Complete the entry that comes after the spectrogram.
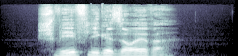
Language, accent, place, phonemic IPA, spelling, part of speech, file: German, Germany, Berlin, /ˌʃveːfliɡə ˈzɔɪ̯ʁə/, schweflige Säure, noun, De-schweflige Säure.ogg
- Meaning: sulfurous acid (the weak acid, H₂SO₃)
